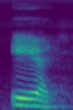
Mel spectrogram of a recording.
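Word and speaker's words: heir: और इसको हम क्या? एयर। क्या पढ़ते हैं इसको? एयर। तो इसमें हम क्या यूज़ करेंगे? एन। क्योंकि इसमें एच साइलेंट रहता है।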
